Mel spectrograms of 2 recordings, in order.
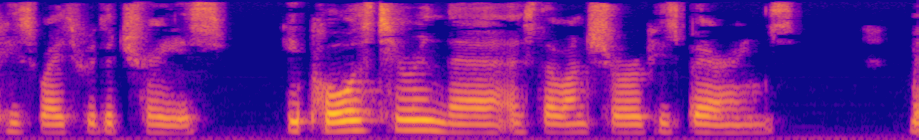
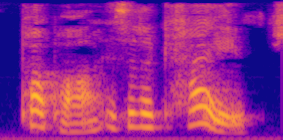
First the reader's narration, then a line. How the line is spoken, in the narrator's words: exclaimed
